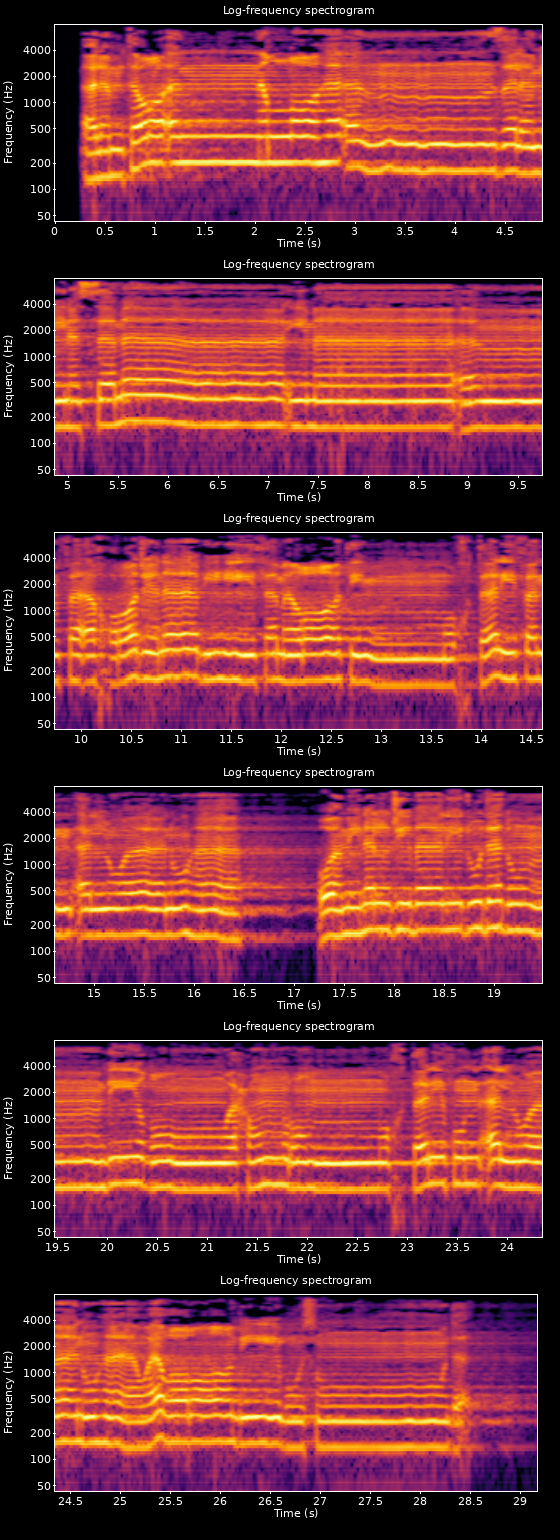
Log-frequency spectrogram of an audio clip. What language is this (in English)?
Arabic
